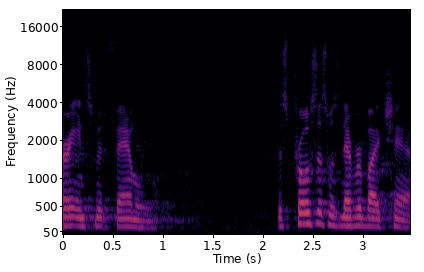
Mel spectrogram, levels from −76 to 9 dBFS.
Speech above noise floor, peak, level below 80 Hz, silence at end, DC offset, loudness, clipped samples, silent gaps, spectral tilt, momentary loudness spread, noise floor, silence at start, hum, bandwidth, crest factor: 33 dB; -20 dBFS; -80 dBFS; 0 s; under 0.1%; -39 LUFS; under 0.1%; none; -5.5 dB/octave; 13 LU; -72 dBFS; 0 s; none; 19.5 kHz; 20 dB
